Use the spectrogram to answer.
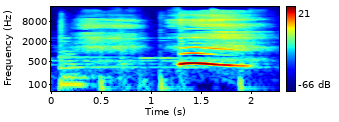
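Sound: yawn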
